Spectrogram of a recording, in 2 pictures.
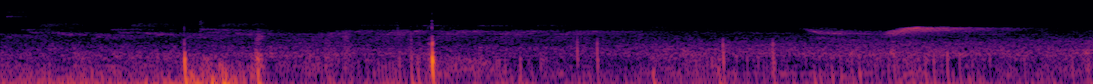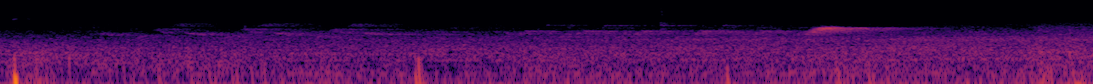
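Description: Wild birds calling: short repeated high notes, with a louder upswept call about four seconds in and again near the end. A few brief clicks of phone handling come over them.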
